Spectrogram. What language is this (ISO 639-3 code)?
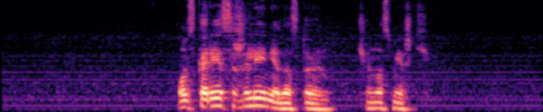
rus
